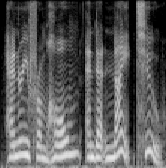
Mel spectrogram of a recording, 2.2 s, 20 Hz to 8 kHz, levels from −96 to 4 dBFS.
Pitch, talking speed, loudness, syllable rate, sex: 220 Hz, 190 wpm, -13 LUFS, 4.0 syllables/s, female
